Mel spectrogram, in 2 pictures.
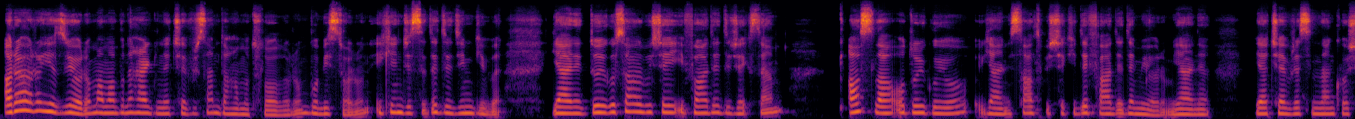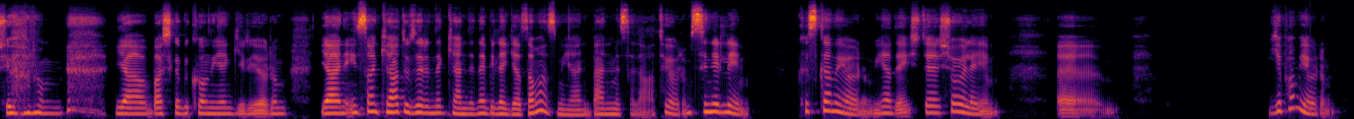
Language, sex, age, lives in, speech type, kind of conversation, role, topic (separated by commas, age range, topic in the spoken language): Turkish, female, 35-39, United States, conversation, advice, user, Her gün yazı yazma ya da günlük tutma alışkanlığını neden bir türlü başlatamıyorum?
